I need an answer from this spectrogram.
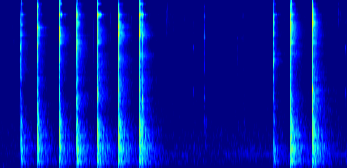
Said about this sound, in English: I'm just going to take a punch and just get underneath here. Just try to bend it back a little bit.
